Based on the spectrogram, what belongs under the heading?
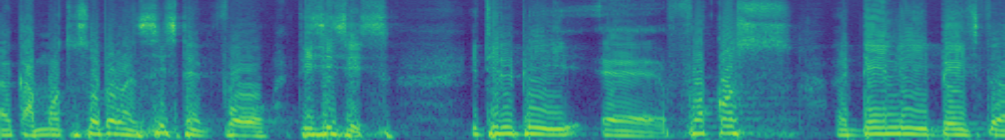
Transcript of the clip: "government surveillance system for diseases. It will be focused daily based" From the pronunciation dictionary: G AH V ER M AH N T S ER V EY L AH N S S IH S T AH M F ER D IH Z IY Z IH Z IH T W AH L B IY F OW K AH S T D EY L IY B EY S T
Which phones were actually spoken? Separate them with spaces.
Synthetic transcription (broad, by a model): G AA M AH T S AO B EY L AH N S S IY S T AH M F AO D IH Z IY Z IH S IH T W AH L B IY F OW K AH S D EY L IY B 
